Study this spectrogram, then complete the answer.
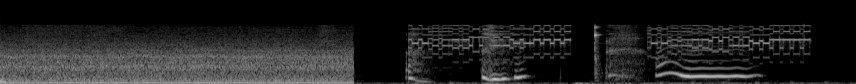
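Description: Phone call home: a low hum of traffic and a passing car, then silence, then a ringback tone with warbling electronic ringtone sounds, close and clear, with no one speaking.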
